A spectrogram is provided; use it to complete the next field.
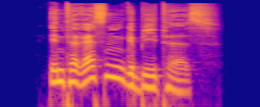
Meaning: genitive of Interessengebiet
- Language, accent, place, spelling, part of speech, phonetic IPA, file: German, Germany, Berlin, Interessengebietes, noun, [ɪntəˈʁɛsn̩ɡəˌbiːtəs], De-Interessengebietes.ogg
